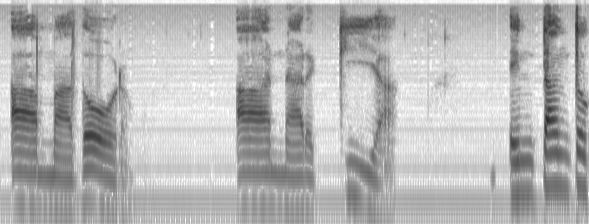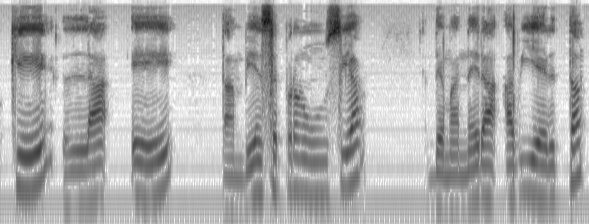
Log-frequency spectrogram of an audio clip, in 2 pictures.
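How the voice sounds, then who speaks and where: A man teaching a public speaking lesson, speaking slowly and stretching out example words. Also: mid-range voice, highs cut off. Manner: slow and deliberate, stretches out sample words. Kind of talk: slow deliberate lesson on vocal technique.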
